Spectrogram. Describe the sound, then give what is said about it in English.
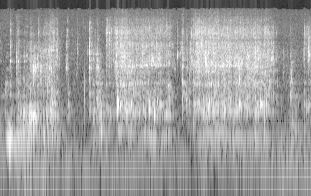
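About a gallon of water gushes out heavily and continuously, splashing and rushing loudly, with a broad churning hiss that surges and eases a few times over the few seconds. “That's like a gallon of water. Do we need another bucket?”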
